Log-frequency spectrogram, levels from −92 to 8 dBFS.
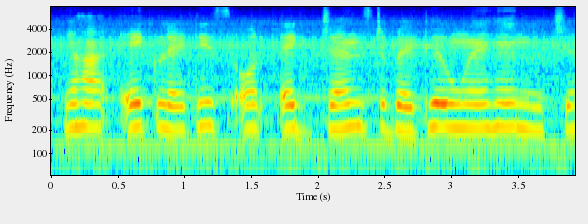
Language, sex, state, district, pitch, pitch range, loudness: Hindi, female, Bihar, Gaya, 215 Hz, 210-220 Hz, -24 LUFS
